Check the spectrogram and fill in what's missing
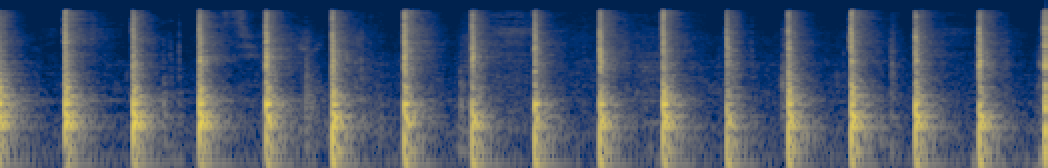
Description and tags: Mysounds HCP Evan panpipes
This is one of the sounds producted by our class with objects of everyday life.
France, Mysounds, Pac, Theciyrings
